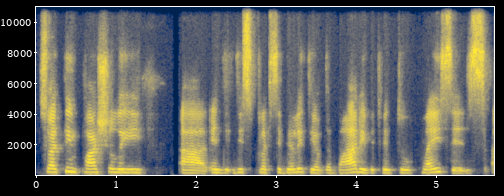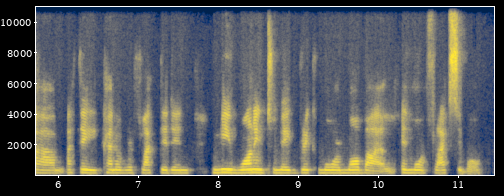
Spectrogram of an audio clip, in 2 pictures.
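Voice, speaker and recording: A woman in her forties from Serbia with a Serbian accent, a sculptor giving a careful, unhurried webinar presentation with frequent fillers, speaking outdoors. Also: on the low side, fairly even intonation, mellow, breathy edge, low-quality recording.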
